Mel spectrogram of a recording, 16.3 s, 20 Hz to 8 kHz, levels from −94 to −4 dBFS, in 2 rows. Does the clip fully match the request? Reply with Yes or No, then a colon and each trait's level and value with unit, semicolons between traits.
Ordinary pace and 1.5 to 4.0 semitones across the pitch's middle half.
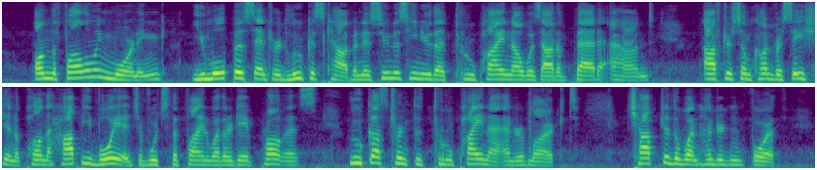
Yes: average, 170 wpm; average, 3.7 semitones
